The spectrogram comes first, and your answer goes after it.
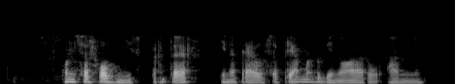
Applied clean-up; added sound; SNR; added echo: none; none; none; none.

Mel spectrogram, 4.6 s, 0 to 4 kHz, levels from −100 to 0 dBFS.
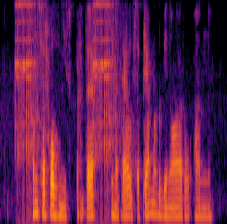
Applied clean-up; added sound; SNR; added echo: none; Dishes, pots, and pans; 9 dB; none.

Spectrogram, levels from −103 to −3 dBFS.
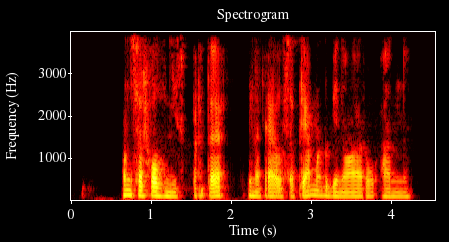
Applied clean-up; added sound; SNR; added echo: neural mask model Resemble Enhance denoiser.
